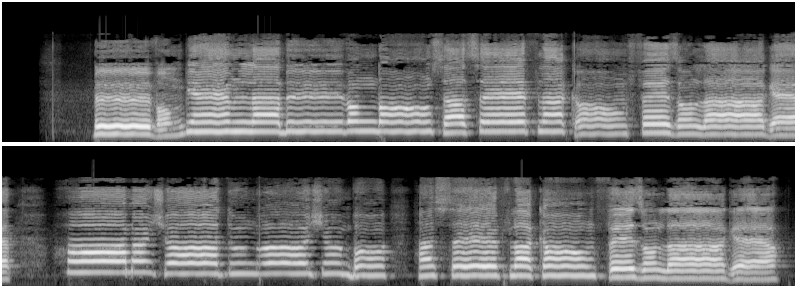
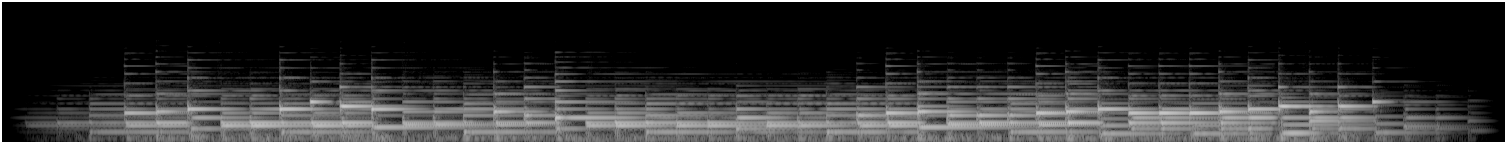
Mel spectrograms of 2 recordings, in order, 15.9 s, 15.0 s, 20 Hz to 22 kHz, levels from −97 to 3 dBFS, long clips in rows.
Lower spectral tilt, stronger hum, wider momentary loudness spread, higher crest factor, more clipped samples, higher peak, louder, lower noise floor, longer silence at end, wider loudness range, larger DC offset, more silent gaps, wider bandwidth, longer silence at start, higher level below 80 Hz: second, -4 dB/octave vs -9.5 dB/octave; neither; about the same, 9 LU vs 9 LU; about the same, 12 dB vs 16 dB; neither; first, 0 dBFS vs -14 dBFS; first, -12 LUFS vs -29 LUFS; second, -53 dBFS vs -63 dBFS; second, 0.2 s vs 0.6 s; about the same, 3 LU vs 5 LU; neither; neither; first, 10 kHz vs 5 kHz; first, 0.9 s vs 0.65 s; second, -72 dBFS vs -60 dBFS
